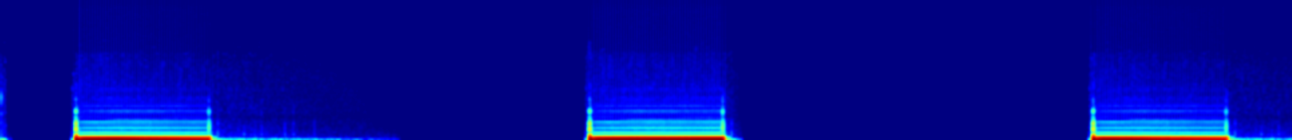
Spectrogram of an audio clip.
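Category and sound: signal or alarm, telephone ringing tone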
